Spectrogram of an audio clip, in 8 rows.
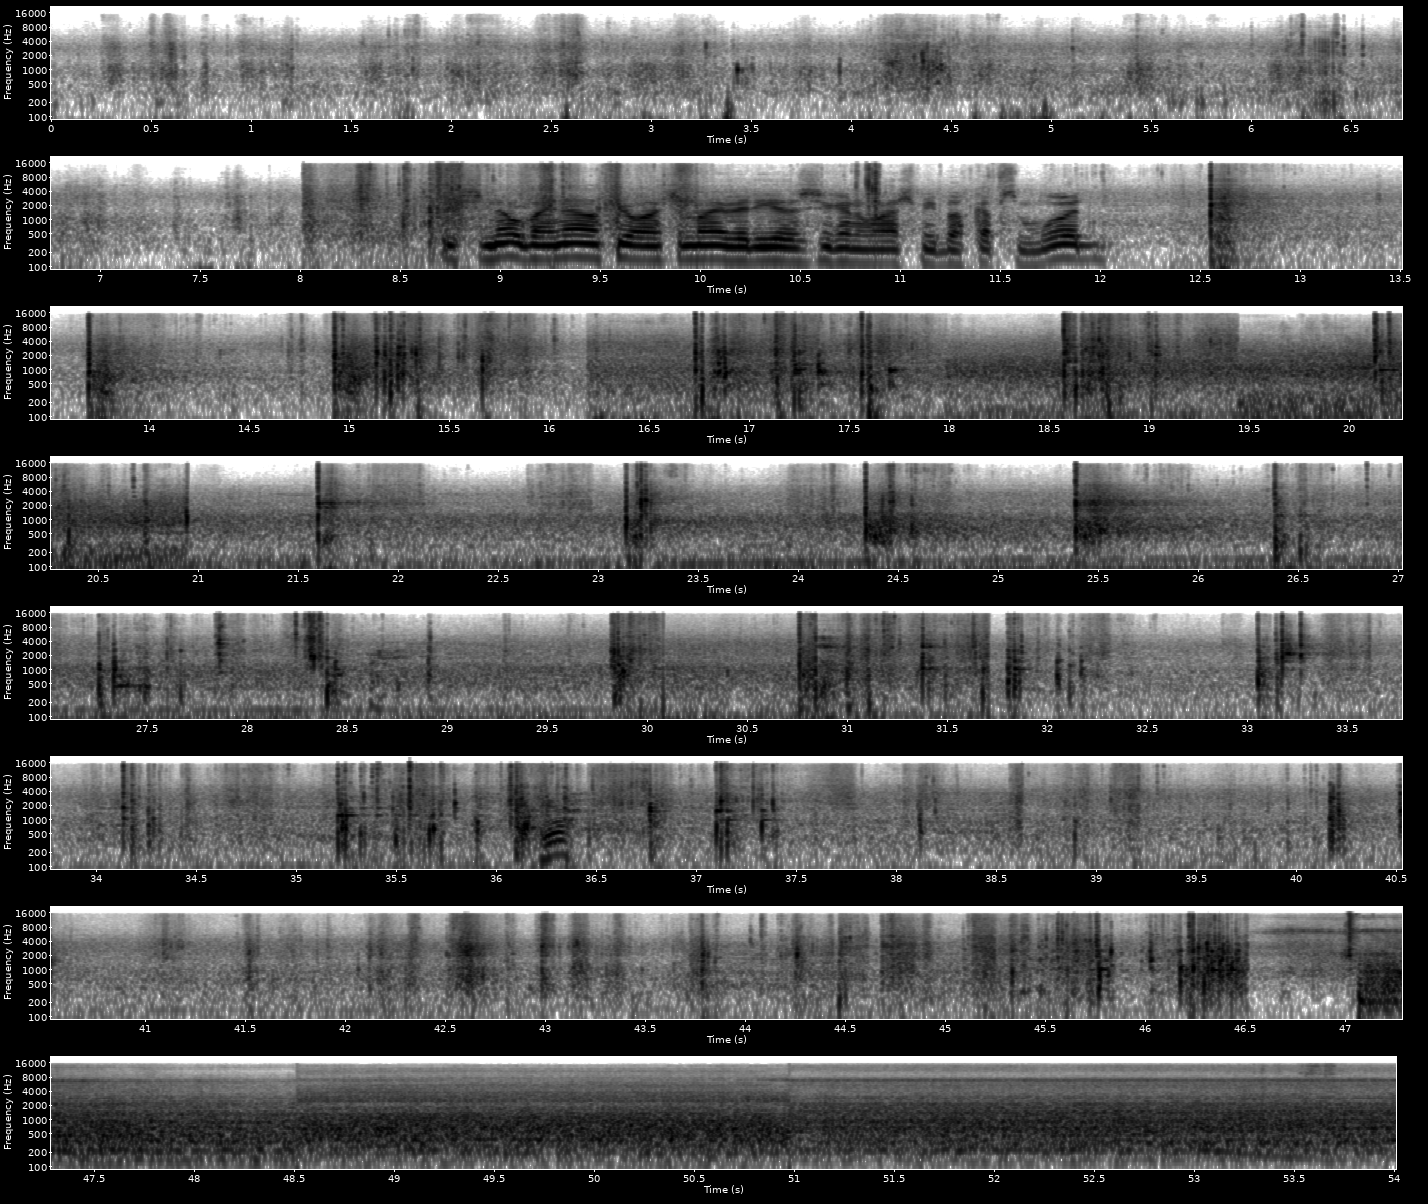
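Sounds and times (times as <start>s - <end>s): wood pieces clattering on leaves: 8.0s - 11.1s, 14.2s - 18.0s, 30.8s - 46.6s
axe chopping wood: 12.5s - 13.0s, 13.6s - 14.3s, 14.9s - 15.9s, 16.7s - 18.0s, 18.6s - 19.2s, 20.1s - 20.4s, 21.6s - 22.0s, 23.0s - 23.5s, 24.2s - 29.0s, 29.8s - 30.1s, 30.7s - 32.3s, 33.0s - 33.5s, 34.1s - 34.4s
low steady rumble: 47.1s - 53.2s.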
